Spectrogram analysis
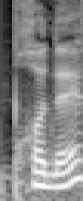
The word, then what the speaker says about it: prenait: Je prenais, tu prenais, il prenait, final T not pronounced, so the same form.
